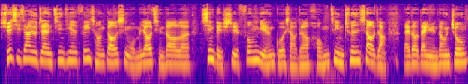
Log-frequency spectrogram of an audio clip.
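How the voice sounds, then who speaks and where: A man speaks at a moderate pace with hardly any pauses, his fairly high pitch carrying a dark, mellow tone, ordinary pitch variation and very even loudness. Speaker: radio host. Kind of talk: radio interview.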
